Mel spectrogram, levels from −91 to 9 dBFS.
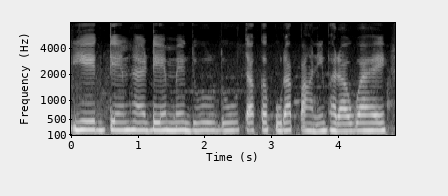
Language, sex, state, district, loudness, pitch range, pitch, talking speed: Hindi, female, Chandigarh, Chandigarh, -13 LUFS, 205-215 Hz, 215 Hz, 170 wpm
